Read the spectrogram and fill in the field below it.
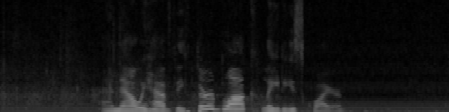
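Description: A choir of young women sings in a large hall.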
